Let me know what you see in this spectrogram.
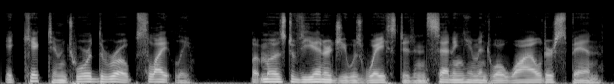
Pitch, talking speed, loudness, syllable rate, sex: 100 Hz, 205 wpm, -17 LUFS, 5.5 syllables/s, male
